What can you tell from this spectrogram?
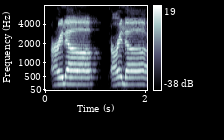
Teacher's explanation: عین ہے، حلق کے درمیان والے حصے سے ادا کریں گے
